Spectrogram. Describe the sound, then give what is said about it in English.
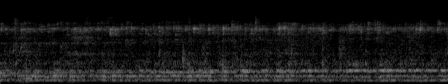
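Water fills a water bottle with a steady rushing flow and a faint tonal hum, holding even in level without break throughout. “I'm just getting Sean's water bottle filled up. That's the sound you're hearing there.”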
